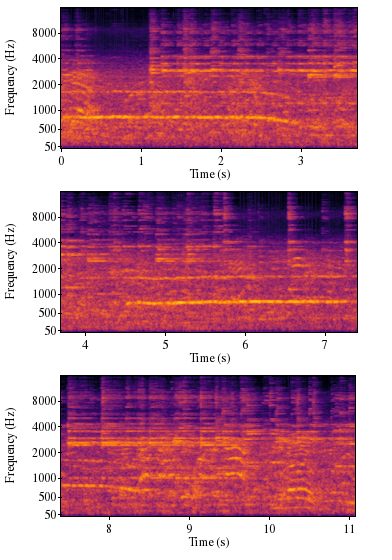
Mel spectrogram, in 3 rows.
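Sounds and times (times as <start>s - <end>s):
murmur of crowd: 0.0s - 11.0s.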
